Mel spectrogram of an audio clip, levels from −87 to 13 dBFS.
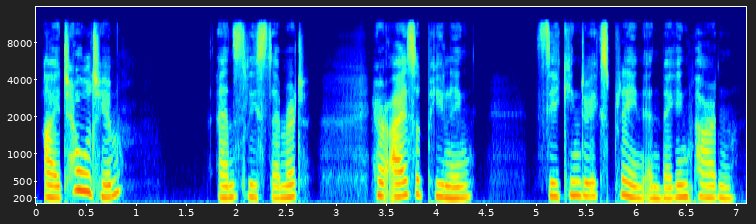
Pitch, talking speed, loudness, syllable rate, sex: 225 Hz, 120 wpm, -18 LUFS, 5.1 syllables/s, female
